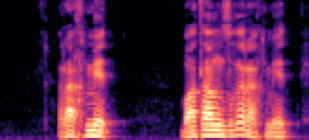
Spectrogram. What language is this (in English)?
Kazakh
